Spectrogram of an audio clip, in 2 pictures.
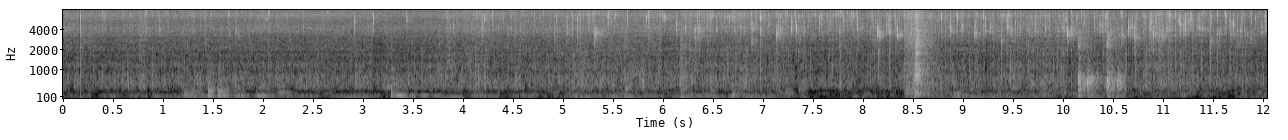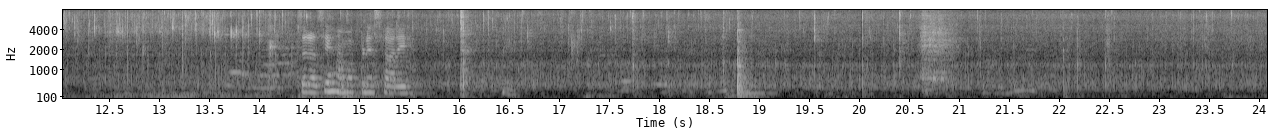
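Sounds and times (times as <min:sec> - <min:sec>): deep-frying sizzle and crackle: 0:00.0 - 0:24.0.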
